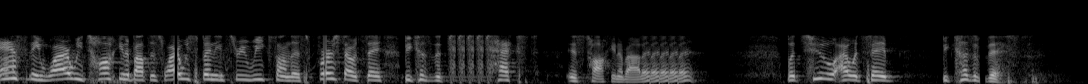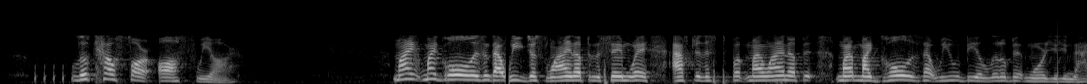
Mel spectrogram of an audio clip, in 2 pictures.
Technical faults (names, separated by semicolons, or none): packet loss filled with silence; repeated buffer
